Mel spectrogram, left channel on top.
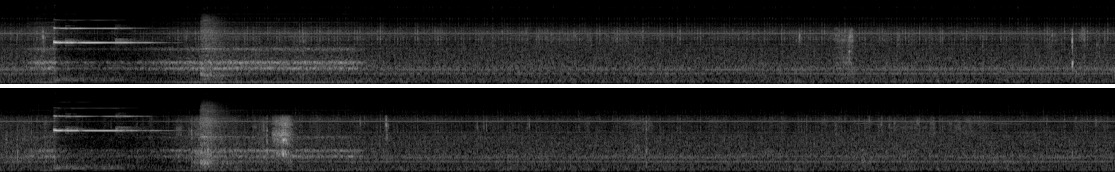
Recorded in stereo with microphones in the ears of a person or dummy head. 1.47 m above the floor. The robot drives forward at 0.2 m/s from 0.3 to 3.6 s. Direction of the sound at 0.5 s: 25° left (ahead or behind).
